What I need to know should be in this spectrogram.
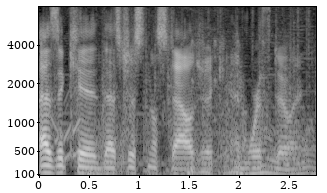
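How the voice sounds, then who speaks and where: Music plays in the background while a man speaks. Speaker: video game streamer. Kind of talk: casual live-stream chat while gaming. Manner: sometimes fast and mumbling.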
